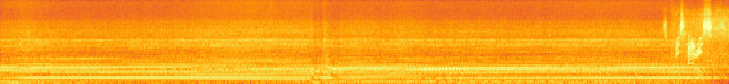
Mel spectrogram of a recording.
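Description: Vintage racing cars at the Goodwood Revival's Fordwater Trophy race hold a steady, continuous engine drone throughout, with a brief shift in pitch midway and a commentator talking over the sound.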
